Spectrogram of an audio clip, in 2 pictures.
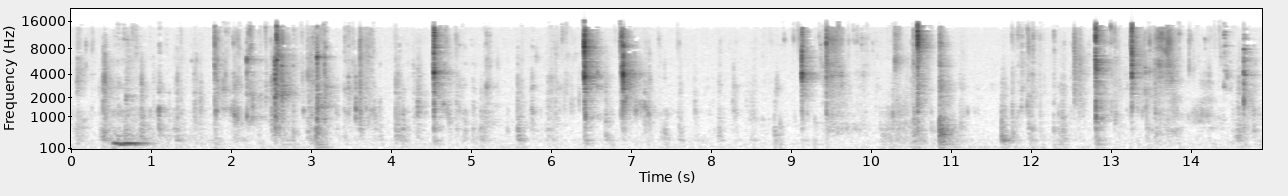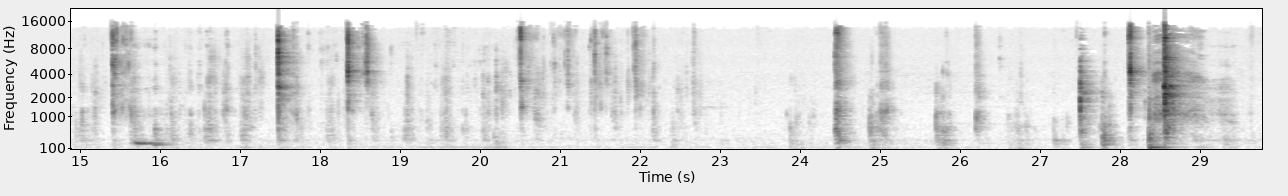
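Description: Close-miked chewing and mouth sounds of a person eating braised crab and boiled snails, with irregular wet clicks and smacks. A short low hum comes about a second in and again midway. A louder burst of clicks comes near the end.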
